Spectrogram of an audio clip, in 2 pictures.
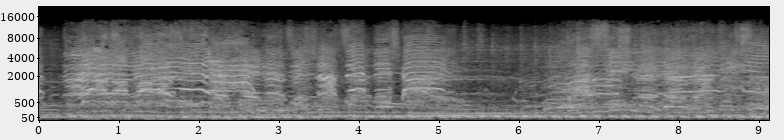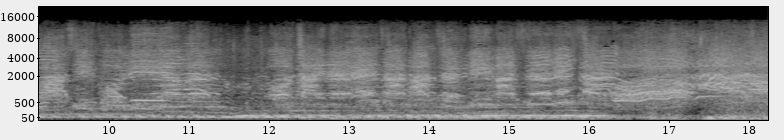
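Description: A large crowd of schoolchildren of the Carolus-Magnus-Gymnasium in Lübach-Palenberg sings and shouts together outdoors during the long break, at an action against the far right, loud and unbroken for the whole stretch, voices rising and falling in a chanting rhythm with yells mixed in.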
